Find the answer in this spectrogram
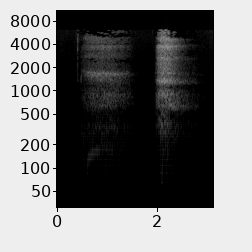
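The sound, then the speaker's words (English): A deep breath with no talk: a long, drawn-in inhale, then after a short pause a stronger, shorter exhale. “Deep breath.”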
